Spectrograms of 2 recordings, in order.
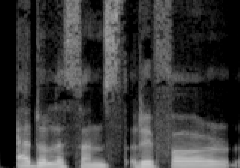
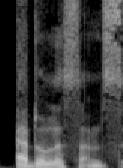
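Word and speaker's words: adolescence: বলা হয়েছে the word অডোলেসেন্স রেফারস টু অডোলেসেন্স এটার মানে কি অ্যাডোলেসেন্স উচ্চারণটা হচ্ছে অ্যাডোলেসেন্স অ্যাডোলেসেন্স মানে হচ্ছে বয়স সন্ধিকাল অর্থাৎ এটা শিশুও না বাচ্চাকাচ্চাও আবার পুরো পরিপূর্ণ যুবক-যুবতীও না।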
